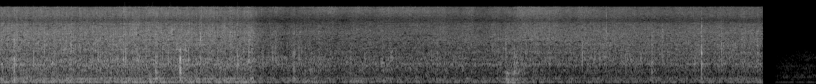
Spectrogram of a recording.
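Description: Chicken pieces sear in ghee in a very hot pan with a loud, dense, continuous sizzle and hiss that holds steady for several seconds before cutting off, close and with no talking.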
